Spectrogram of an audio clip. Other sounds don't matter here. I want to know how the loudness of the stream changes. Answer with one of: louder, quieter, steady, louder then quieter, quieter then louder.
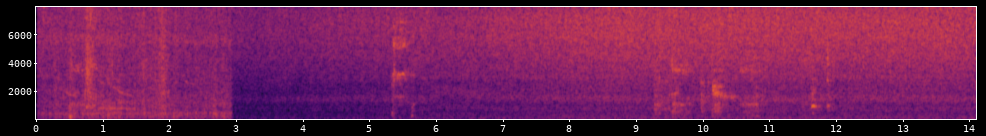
louder.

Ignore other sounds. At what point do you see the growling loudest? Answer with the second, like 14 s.
10 s.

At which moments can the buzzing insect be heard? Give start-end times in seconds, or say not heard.
0.0-3.0.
